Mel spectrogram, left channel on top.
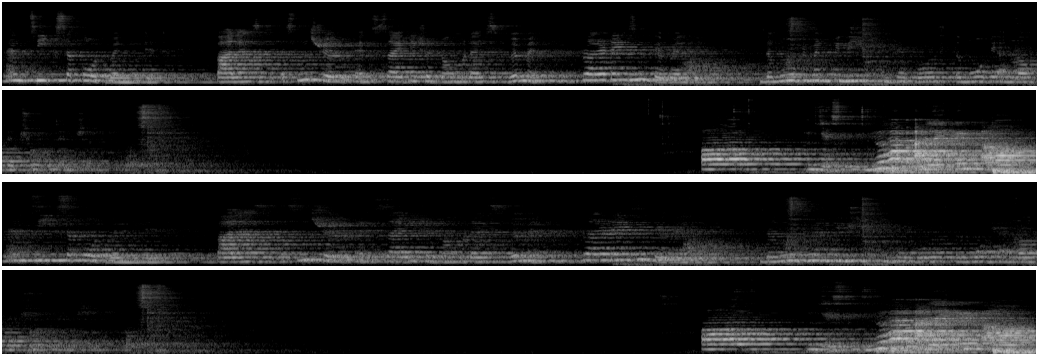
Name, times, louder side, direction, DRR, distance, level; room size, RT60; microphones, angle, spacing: voice 1, 0.0-1.6 2.1-5.5 5.8-7.2 7.6-11.4, left 3 dB, 35° left, -1 dB, 0.3 m, -32 dB
sound 1, 6.1-6.5 6.8-6.9 7.6-8.0 8.3-8.7 10.0-10.2 10.6-10.7 11.6-12.2, equal, 15° right, 0.9 m, -46 dB
voice 2, 17.3-17.8 18.4-20.5, left 1 dB, 80° left, -3 dB, 1.2 m, -22 dB
8.6 x 4.8 x 3.1 m, 3.0 s
head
